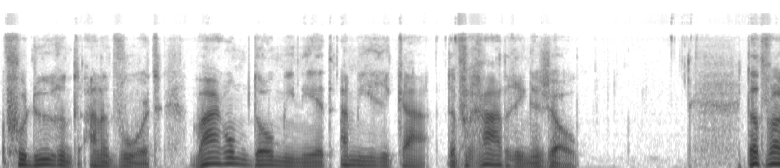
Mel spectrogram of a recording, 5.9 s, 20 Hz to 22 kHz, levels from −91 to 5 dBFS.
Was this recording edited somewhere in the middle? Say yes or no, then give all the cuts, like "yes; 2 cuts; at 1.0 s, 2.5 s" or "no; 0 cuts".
no; 0 cuts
